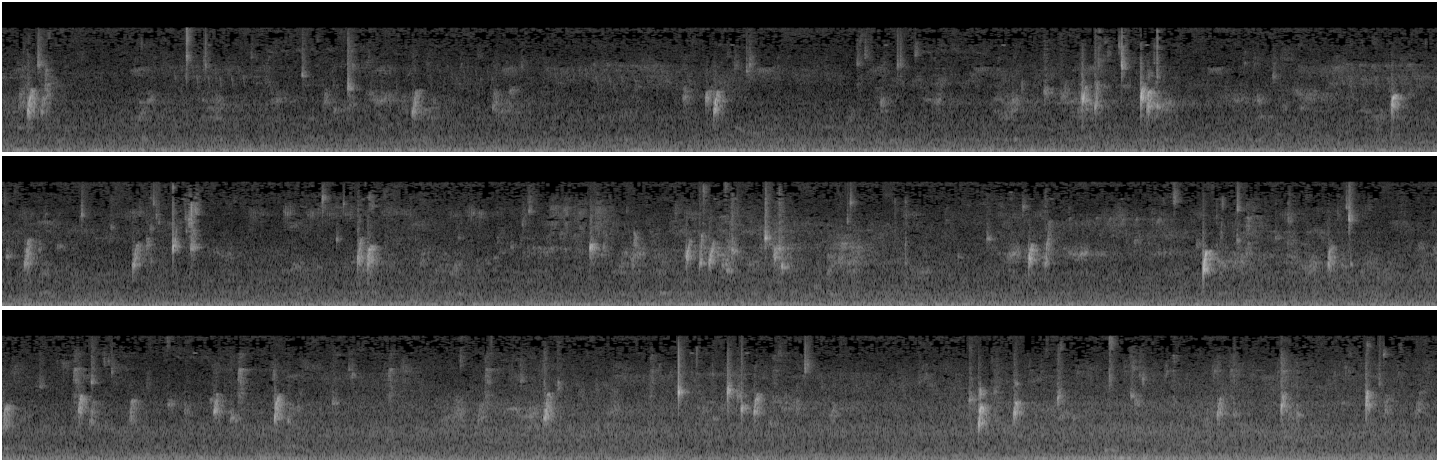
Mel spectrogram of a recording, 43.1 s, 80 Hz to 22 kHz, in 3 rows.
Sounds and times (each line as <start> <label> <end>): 0.0 Distant birds 43.0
